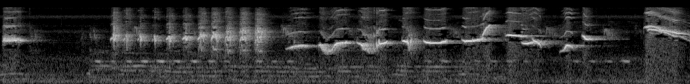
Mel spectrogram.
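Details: Oriental magpie-robin singing: a rapid burst of repeated buzzy notes, then a varied run of loud whistled phrases sliding up and down, ending on a sharp descending whistle after a short pause.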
